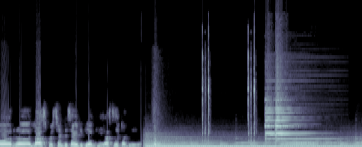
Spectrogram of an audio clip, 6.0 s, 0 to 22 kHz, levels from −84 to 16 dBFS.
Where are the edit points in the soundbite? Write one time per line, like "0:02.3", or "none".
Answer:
none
